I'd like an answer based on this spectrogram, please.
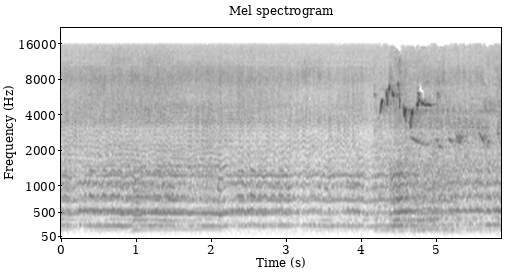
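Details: Wasp wing buzz from the Eifel, where hornet, paper wasp and yellow jackets were filmed with a Sony RX10 IV; a steady humming drone dips in pitch, then a bird's high chirps break in near the end.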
